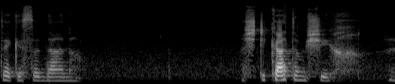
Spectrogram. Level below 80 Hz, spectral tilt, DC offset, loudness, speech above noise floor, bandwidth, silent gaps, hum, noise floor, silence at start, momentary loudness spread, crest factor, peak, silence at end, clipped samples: -84 dBFS; -1.5 dB/octave; under 0.1%; -27 LUFS; 30 dB; 17.5 kHz; none; none; -58 dBFS; 0 s; 22 LU; 26 dB; -6 dBFS; 0 s; under 0.1%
